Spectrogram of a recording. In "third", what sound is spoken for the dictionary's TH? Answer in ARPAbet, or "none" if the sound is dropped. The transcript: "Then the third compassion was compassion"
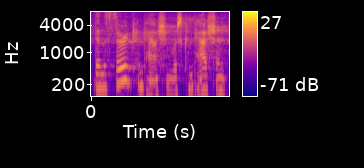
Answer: TH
